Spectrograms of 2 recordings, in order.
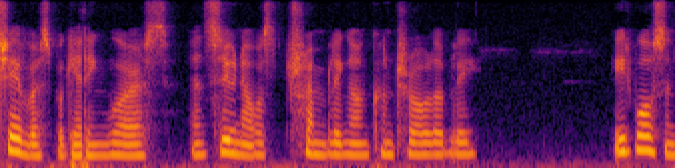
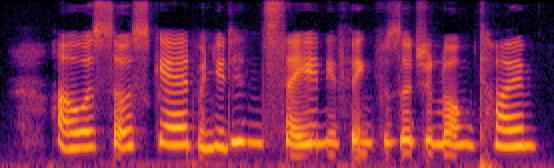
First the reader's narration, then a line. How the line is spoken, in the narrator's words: sobbed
